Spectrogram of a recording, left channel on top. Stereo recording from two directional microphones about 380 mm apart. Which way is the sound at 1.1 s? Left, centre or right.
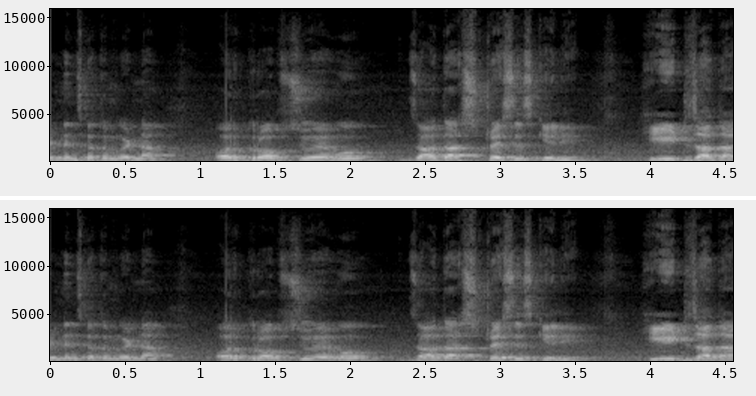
Centre.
